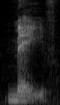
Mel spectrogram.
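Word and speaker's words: Medb: pronunciations are not good I know it's Maeve but I do kind of like Med B Med B kind of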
